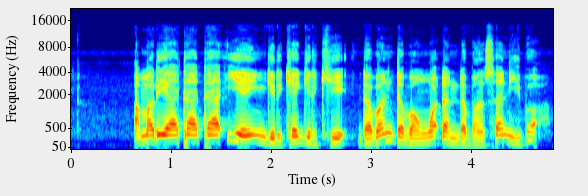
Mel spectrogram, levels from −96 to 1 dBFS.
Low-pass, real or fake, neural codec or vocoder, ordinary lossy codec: 14.4 kHz; real; none; none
